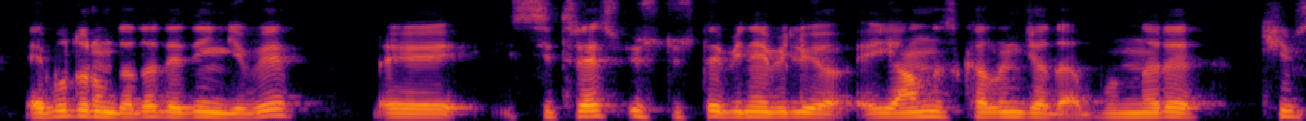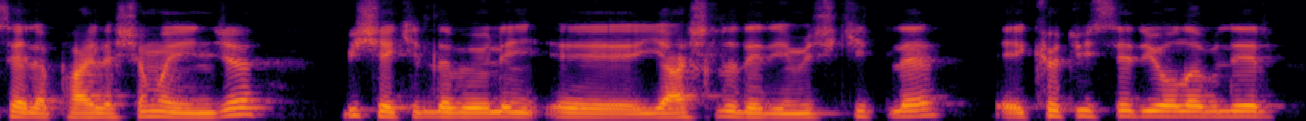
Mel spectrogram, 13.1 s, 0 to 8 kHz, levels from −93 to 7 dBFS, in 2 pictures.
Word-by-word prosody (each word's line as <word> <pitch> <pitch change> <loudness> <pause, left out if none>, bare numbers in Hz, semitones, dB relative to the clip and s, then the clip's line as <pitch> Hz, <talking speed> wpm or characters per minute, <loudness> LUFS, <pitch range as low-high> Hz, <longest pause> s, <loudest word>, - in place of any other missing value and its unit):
Eee, 110 - +3
bu 135 +2 +1
durumda 115 -6 +3
da 125 0 +1
dediğin 115 0 +3
gibi, 125 +9 0 0.5
eee, 105 - +2 0.2
stres 130 +3 +1
üst 125 -4 -5
üste 120 +2 -1
binebiliyor. 115 -2 +2
Eee, - - -4
yalnız 115 +2 +1
kalınca 115 -2 +1
da, 90 +5 -4
bunları 110 +2 0 0.3
kimseyle 120 -5 -1
paylaşamayınca 110 +8 0 0.4
bir 150 - -2
şekilde, 120 -4 0
böyle, 110 +1 +3
eee, 105 -3 -1
yaşlı 110 +3 0
dediğimiz 100 -1 -1
kitle, 130 +5 -3 0.3
eee, 110 - -1
kötü 140 0 -2
hissediyor 135 -1 0
olabilir. 130 0 +1
115 Hz, 135 wpm, -23 LUFS, 110-130 Hz, 0.5 s, Eee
